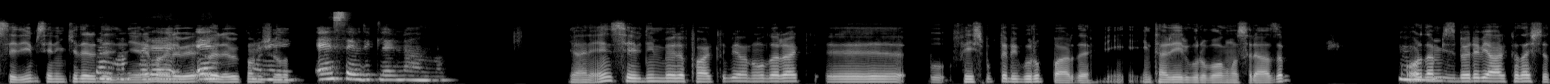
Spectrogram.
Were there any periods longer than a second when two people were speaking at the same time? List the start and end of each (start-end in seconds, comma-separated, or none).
0.9-2.9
